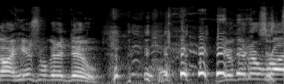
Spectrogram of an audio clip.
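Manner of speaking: mock swaggering, cocky, take-charge tone. Retelling own play call in a flag football huddle: retelling own cocky talk. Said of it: "I'm getting cocky now".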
